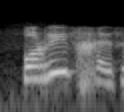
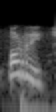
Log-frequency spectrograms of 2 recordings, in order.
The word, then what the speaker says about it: porridge: Porridge se escribe, porridge. Como el porrón, pero porridge.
